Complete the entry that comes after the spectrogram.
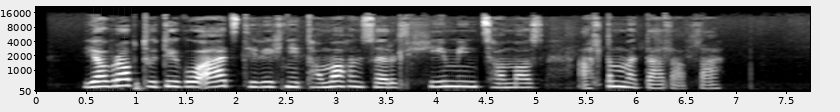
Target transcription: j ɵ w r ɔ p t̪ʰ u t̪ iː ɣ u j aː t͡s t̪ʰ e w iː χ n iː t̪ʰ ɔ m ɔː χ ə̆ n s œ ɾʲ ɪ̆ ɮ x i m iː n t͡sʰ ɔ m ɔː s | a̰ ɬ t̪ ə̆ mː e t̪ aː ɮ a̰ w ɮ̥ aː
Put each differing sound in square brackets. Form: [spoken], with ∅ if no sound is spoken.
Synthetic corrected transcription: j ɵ w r ɔ p t̪ʰ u t̪ iː ɣ u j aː t͡s t̪ʰ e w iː [x] n iː t̪ʰ ɔ m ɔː χ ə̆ n s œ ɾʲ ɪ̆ ɮ x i m iː n t͡sʰ ɔ m ɔː s | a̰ ɬ t̪ ə̆ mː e t̪ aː ɮ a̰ w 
